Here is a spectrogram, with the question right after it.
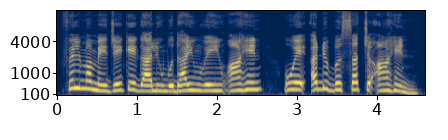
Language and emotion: Sindhi, neutral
